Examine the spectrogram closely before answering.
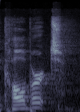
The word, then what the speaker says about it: Colbert: am in Kentucky oh they pronounced the T in Colbert I don't think I've ever seen Colbert before other than when ref other than like referring to Stephen Colbert so that's probably why I automatically go to that uh that pronunciation here's a view from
